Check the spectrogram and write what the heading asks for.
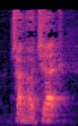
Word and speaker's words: Chiang Kai-shek: Chiang Kai-shek.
